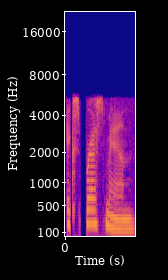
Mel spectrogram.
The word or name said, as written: expressman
